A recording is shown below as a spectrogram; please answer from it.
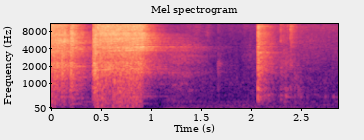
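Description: An impact wrench with a 24 mm socket snugs a bolt on a pivot rack assembly. A loud, close half-second burst of rattling hammering is followed after a pause by a second short, sharp burst.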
